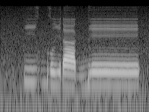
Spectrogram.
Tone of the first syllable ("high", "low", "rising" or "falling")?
high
